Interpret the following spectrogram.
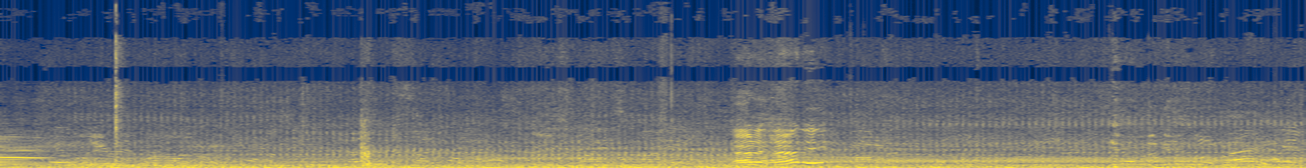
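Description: Outdoor ambience dominated by a fluctuating low rumble of wind on the microphone, with people's voices in the background; one voice stands out briefly about halfway through.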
